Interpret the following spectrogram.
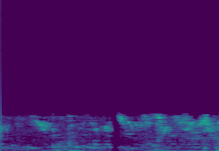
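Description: Homing pigeons cooing at their loft, heard through a security camera's microphone, which sounds thin and cut off in the highs. There is a low bump a little under a second in.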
